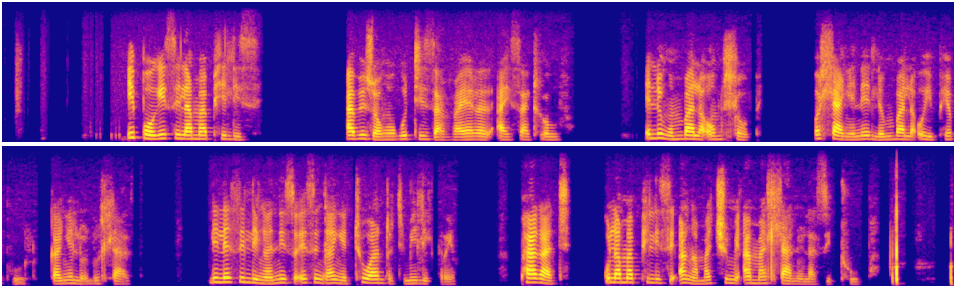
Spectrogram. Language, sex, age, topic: North Ndebele, female, 25-35, health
